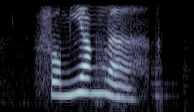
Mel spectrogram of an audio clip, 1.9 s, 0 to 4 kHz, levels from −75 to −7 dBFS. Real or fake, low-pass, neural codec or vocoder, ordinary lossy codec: real; 3.6 kHz; none; none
